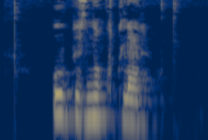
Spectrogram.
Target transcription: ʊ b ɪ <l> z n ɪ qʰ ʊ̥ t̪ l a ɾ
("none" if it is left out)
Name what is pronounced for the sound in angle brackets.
none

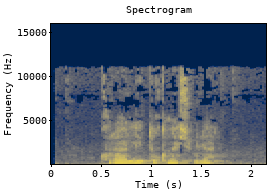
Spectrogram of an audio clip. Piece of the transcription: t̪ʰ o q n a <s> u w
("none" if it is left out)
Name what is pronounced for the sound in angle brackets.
ʃ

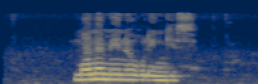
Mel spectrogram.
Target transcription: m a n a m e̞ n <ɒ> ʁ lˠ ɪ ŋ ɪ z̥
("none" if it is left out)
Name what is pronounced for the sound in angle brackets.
o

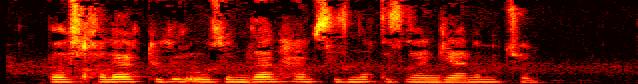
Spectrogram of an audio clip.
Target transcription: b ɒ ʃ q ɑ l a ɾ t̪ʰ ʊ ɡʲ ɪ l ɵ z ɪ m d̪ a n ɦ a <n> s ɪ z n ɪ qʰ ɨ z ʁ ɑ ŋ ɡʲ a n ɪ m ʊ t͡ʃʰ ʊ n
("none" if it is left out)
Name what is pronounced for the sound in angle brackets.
m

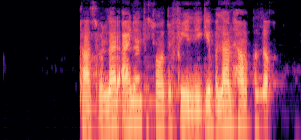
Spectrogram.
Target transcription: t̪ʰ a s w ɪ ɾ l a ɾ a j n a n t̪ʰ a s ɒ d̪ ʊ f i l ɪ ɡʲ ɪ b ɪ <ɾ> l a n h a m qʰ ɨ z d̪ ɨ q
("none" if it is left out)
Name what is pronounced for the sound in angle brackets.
none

